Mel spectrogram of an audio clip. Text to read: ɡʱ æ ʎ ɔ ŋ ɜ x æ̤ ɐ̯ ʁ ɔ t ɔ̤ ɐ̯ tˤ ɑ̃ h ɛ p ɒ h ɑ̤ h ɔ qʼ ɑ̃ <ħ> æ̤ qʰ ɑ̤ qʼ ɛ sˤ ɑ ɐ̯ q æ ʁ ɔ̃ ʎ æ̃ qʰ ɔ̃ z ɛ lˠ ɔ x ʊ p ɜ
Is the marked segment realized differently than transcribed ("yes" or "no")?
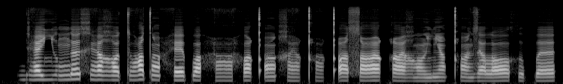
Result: yes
